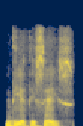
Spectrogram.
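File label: "dieciseis", Spanish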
